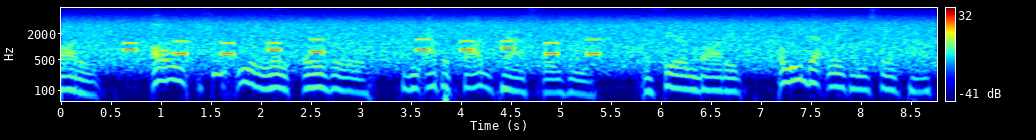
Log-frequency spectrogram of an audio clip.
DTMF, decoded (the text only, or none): 72176 98013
